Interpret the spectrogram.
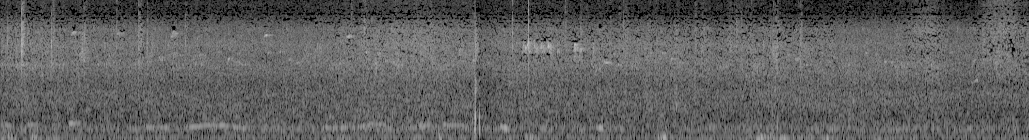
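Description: Forest ambience: birds chirping over a steady high hiss, with a few small clicks and one sharp crack about nine and a half seconds in.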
